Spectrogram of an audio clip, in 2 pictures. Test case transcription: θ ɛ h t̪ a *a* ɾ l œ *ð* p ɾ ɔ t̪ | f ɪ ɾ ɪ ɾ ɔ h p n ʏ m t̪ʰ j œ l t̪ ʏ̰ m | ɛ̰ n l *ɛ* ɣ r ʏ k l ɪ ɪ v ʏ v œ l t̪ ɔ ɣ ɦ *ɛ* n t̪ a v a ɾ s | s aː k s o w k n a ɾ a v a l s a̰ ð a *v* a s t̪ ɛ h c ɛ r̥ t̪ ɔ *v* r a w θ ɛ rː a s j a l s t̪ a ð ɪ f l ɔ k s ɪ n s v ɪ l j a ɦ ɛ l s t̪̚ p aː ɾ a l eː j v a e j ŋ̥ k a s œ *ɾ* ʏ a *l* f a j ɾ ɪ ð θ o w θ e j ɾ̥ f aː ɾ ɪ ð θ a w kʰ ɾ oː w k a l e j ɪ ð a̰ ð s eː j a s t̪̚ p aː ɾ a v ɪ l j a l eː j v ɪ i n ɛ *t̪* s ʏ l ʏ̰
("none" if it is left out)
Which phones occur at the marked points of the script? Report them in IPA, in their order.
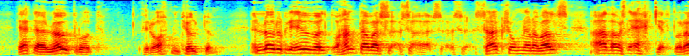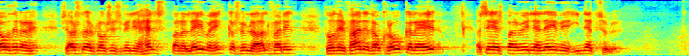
ɛ, ɣ, œ, a, v, ɣ, l, l, t̪

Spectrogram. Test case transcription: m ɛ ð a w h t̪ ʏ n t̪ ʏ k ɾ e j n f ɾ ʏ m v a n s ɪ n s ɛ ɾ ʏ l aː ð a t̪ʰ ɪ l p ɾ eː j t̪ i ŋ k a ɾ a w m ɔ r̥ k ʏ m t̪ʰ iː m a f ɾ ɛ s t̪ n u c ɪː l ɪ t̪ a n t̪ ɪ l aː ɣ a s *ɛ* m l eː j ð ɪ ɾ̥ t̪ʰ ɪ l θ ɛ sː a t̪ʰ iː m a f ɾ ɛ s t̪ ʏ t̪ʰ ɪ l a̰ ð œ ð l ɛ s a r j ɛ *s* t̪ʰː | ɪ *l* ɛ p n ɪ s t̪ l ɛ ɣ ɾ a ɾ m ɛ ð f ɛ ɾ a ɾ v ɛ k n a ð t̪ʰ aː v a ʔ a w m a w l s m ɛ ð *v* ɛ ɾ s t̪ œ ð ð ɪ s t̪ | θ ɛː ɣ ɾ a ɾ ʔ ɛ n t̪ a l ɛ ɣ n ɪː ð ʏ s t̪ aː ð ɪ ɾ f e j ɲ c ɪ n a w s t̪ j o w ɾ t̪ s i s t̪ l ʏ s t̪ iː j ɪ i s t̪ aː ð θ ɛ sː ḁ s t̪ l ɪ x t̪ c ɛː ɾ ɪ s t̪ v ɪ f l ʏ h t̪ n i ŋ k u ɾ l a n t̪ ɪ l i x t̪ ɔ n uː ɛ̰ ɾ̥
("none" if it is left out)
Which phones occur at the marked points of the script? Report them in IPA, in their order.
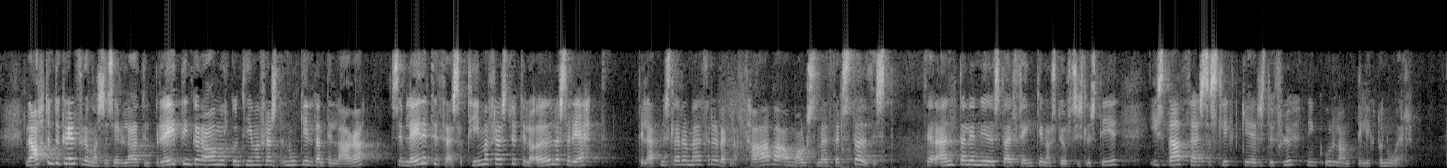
ɛ, h, l, f

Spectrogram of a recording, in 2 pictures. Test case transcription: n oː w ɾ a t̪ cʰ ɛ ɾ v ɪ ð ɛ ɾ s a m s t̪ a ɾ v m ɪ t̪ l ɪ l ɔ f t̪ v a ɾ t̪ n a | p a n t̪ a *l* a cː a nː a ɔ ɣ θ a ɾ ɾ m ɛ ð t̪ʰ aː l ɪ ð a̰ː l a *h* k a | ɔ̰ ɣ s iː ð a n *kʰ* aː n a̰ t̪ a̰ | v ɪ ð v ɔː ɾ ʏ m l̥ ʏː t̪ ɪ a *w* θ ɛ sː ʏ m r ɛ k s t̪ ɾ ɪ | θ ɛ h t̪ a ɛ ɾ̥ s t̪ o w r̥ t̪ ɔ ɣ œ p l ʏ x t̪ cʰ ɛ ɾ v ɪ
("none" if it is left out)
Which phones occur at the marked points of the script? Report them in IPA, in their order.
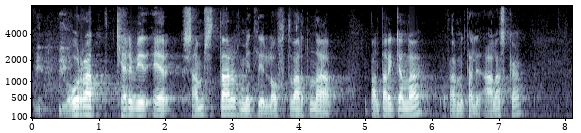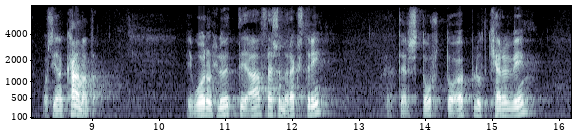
ɾ, s, kʰ, v

